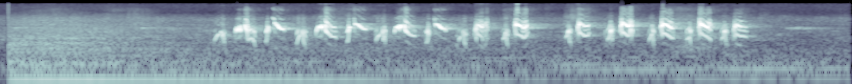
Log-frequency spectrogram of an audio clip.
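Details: A breeding-condition female sooty-headed bulbul calls to attract males, a sound used to lure males into song: a clear, rapid string of bright, sharp chirping notes lasting nearly three seconds over faint low hum.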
